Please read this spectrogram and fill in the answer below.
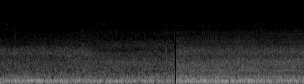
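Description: A steady low engine rumble, with a brief dropout about halfway through.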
